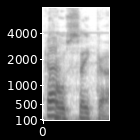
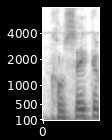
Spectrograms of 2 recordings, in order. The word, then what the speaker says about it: Cosecha: placencia 149 how do you say it concha foseca coseca you were close coseca means crop and since uh placencia is more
